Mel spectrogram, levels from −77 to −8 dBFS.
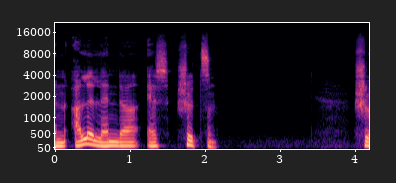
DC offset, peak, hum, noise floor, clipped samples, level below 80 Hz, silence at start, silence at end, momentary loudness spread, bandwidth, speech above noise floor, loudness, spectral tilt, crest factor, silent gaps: under 0.1%; -8 dBFS; none; -65 dBFS; under 0.1%; -52 dBFS; 0 s; 0 s; 10 LU; 14 kHz; 45 dB; -22 LUFS; -5.5 dB/octave; 16 dB; none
